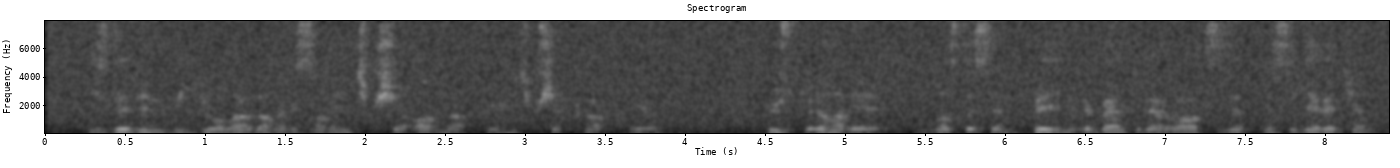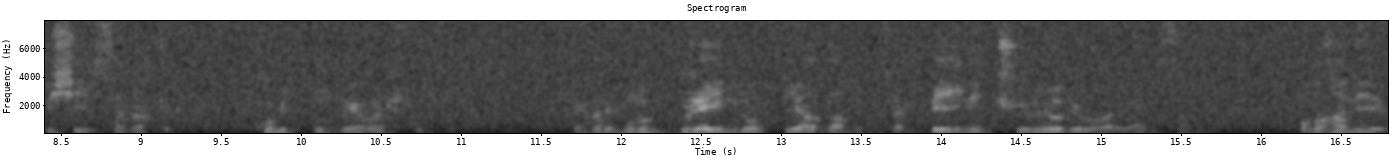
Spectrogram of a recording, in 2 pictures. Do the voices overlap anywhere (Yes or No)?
No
